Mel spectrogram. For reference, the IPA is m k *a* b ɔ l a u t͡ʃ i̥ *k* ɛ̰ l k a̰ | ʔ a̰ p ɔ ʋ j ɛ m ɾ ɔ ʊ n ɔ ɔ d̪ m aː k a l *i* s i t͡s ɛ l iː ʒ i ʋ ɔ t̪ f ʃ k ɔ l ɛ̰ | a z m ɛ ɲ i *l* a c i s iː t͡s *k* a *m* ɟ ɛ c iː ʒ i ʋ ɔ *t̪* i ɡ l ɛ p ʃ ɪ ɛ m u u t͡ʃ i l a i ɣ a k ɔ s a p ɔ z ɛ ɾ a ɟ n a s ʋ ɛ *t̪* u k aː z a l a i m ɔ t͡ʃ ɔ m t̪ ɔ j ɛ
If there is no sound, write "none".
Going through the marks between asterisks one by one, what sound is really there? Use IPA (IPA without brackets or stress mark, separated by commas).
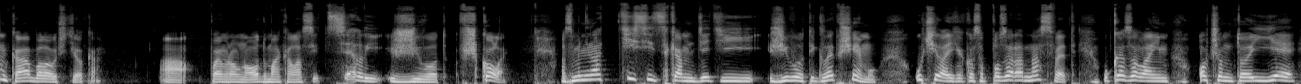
a, c, a, l, k, m, t̪, t̪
